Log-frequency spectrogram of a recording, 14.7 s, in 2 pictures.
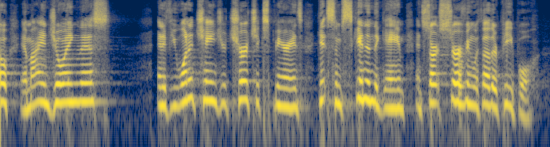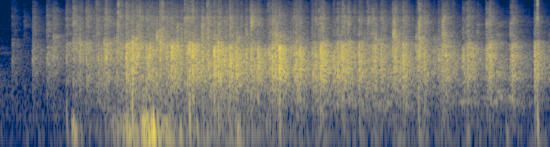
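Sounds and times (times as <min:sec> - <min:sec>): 
speech: 0:00.0 - 0:01.5, 0:02.1 - 0:07.2
light clapping from audience: 0:07.5 - 0:14.6.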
